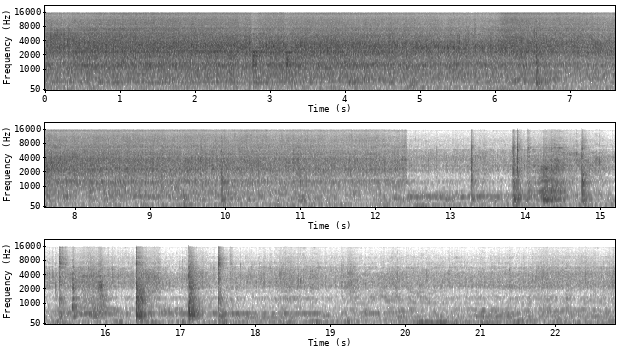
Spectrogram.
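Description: Mustard paste with water hits hot oil and fried flat beans in a kadai and sizzles loudly, the sizzle dying down gradually over about twelve seconds. Then a metal spatula scrapes and knocks against the pan in a quick run of clicks as the beans are stirred.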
